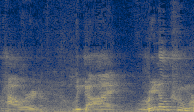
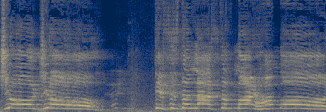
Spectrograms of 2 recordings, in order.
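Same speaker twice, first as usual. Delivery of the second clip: very high, drawn-out scream in bad put-on Italian accent. Performing a line the character screams: screamed in terrible Italian accent. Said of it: "Here's my terrible Italian accent".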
